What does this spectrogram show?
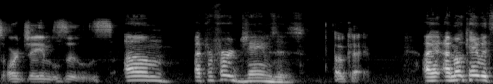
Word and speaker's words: James's: james's um i prefer james's okay i i'm okay with seeing it written as james but pronunciation wise to me i feel like it should obviously be pronounced james's okay and i feel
